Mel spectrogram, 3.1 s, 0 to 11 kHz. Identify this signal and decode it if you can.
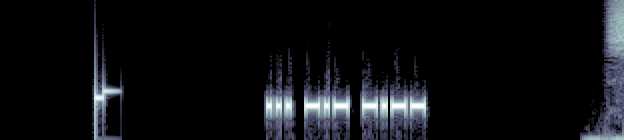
Morse code, heard as a keyed tone, about 52 wpm, 700 Hz. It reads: SKY
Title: Sentences from Top 1200 Words - New Word Drill Alt - 50wpm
